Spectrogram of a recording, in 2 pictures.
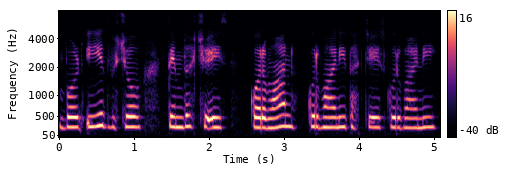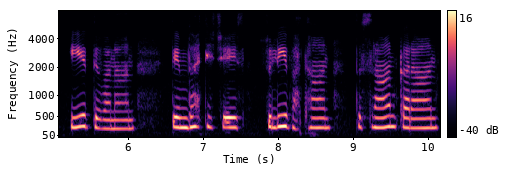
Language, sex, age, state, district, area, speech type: Kashmiri, female, 30-45, Jammu and Kashmir, Shopian, rural, spontaneous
